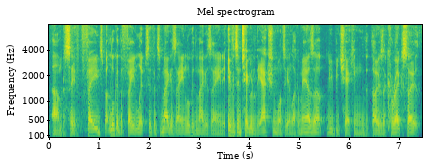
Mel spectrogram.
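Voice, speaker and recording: A man's voice: sits low, fairly even intonation, fast talker, hardly any pauses, a little mellow. An Australian man hosting a hunting channel, who reads out viewer comments and answers questions in a blunt, sardonic and heavily profane way. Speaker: host of a hunting and shooting channel. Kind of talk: casual vlog, reading comments and answering questions.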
